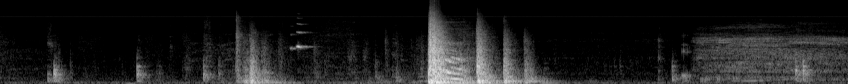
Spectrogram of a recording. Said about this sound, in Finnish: Se käy hermoille tuo ovi. Kun se joskus menee niin hiljaa kiinni kuin kissa menisi siitä. Mutta jysähtää se ehjä ovi, kun sitä vetää kovasti.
